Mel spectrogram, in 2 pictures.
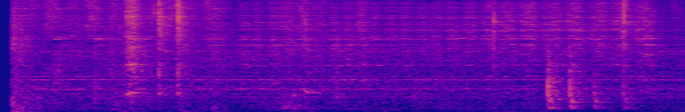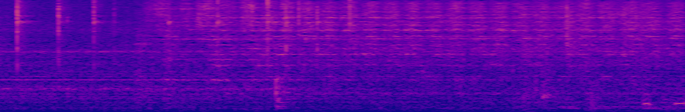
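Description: A few light knocks and clatter of handling on a workbench, the last about seven seconds in, then a pottery banding wheel turning with a soft, steady rubbing.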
